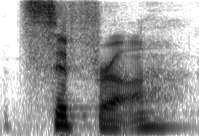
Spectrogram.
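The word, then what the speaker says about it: Zyvra: The second winner was Zifra 777Z, but Zifra is being spelled with a Z-Y-V-R-A. So it's Zifra 777Z.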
